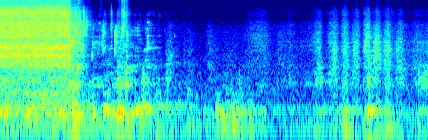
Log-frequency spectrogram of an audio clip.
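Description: A sink tap running hard as hands are rinsed of sticky hair product; it shuts off abruptly just under a second in. After that come faint rustling and a few small ticks.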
